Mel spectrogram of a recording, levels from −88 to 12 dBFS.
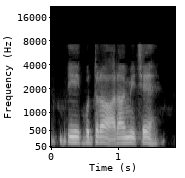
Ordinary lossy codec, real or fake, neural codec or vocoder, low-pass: MP3, 48 kbps; fake; codec, 16 kHz, 1 kbps, X-Codec, HuBERT features, trained on LibriSpeech; 7.2 kHz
